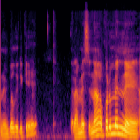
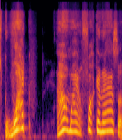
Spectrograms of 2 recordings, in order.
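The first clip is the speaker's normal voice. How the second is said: higher, louder mock outrage; going off; 3 dB louder than usual. Comedian snaps at a fan who called him rude, mock outrage. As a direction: retell the comedian snapping back, indignant. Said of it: "And Dane was going off".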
